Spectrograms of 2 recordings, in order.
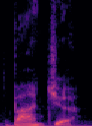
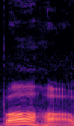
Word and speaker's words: Baja: Baja California Trail, or Badger California Trail as I was calling it for quite a few years on Horizon. Yeah, the Badger bug. Good car that, but the Badger bug. This actually pronounced Baja, which, you know what, you learn stuff every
